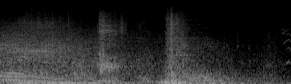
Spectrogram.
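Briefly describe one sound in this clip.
Magic blasts burst with sharp whooshing impacts.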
